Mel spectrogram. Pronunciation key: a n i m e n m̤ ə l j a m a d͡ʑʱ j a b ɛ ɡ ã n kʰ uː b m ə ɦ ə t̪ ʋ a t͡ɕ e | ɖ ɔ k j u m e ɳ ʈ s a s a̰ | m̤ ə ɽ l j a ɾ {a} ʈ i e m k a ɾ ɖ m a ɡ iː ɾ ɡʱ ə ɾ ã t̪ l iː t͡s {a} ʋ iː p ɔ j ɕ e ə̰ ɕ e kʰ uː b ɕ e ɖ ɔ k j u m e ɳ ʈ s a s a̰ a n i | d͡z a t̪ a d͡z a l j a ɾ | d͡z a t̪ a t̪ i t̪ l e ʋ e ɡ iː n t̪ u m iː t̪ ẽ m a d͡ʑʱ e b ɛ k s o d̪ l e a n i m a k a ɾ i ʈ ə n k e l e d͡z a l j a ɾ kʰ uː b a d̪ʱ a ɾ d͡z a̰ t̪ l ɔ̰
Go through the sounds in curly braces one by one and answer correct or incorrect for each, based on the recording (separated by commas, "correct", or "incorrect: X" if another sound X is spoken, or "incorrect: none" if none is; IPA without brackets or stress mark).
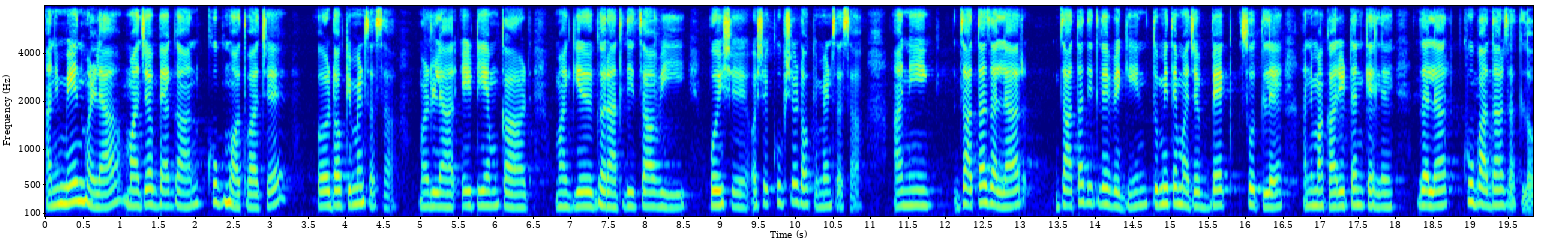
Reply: incorrect: e, correct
